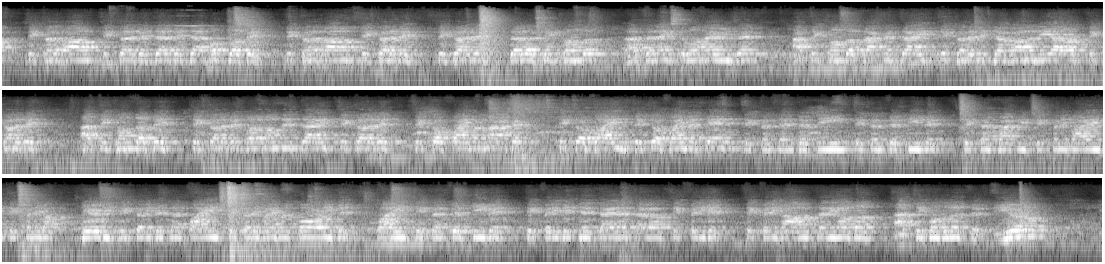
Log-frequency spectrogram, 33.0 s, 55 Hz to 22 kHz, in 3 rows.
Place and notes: Drumshanbo, Co. Leitrim, Ireland - The Sunken Hum Broadcast 75 - The Meditative Sounds of The Drumshanbo Cattle Mart - 16 March 2013
Took a stroll down to the ole' evening cattle mart in Drumshanbo. The auctioneers voice is like a meditative chant or a call to pray. I had never been to the mart before and soon noticed I was the only gal in the building (until the very end when a very well dressed nine year old mini-farmer came in with her dad).
We sat and watched this fella auctioning cattle for about an hour and he didn't stop going once. The whole time he does his chant his leg beats up and down to the rhythm of his voice. Eventually I felt like getting up and doing a little dance. But I constrained myself.
Recorded with a Zoom H4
